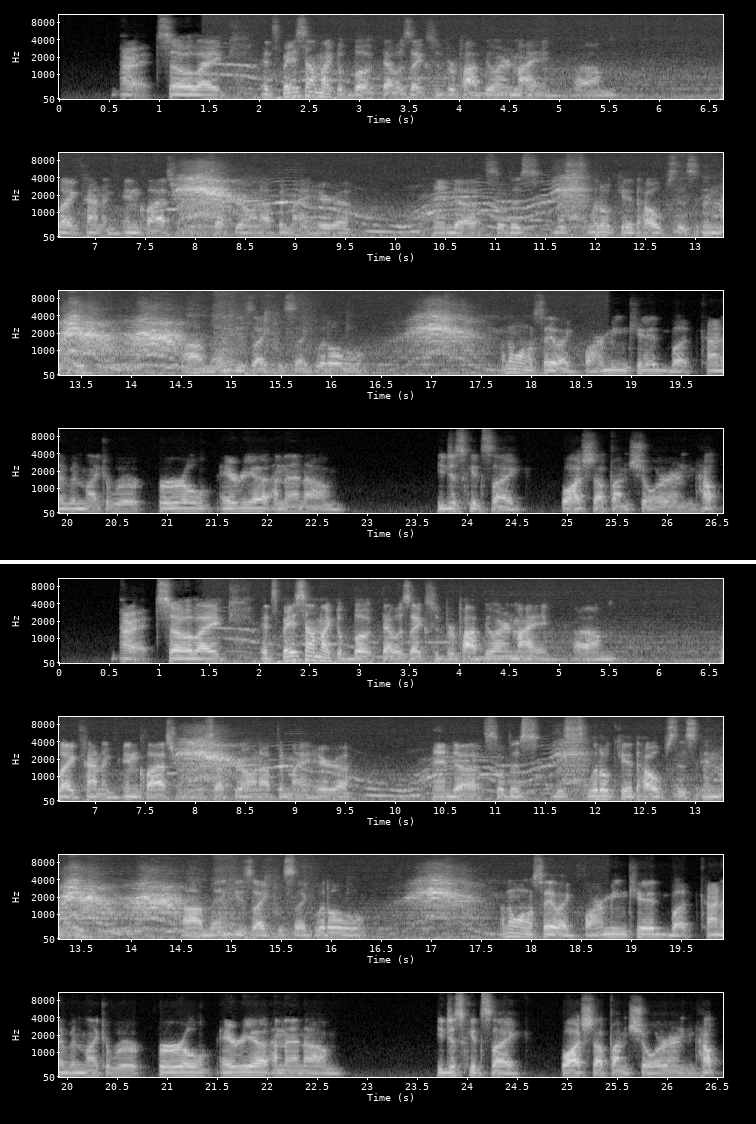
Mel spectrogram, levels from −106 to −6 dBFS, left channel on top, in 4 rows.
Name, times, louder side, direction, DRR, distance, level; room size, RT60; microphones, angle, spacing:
voice 1, 0.6-5.6 6.6-9.6 10.4-13.6 14.5-16.4 17.7-22.7 23.7-24.5 24.9-26.4, right 3 dB, 60° right, 0.6 m, -30 dB
Hiss, 1.4-18.8, left 1 dB, 15° left, 0.4 m, -33 dB
2.8 x 2.1 x 2.5 m
head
